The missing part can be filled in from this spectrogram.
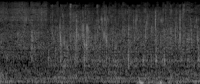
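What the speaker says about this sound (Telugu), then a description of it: "ఈ పేస్ట్ని యాడ్ చేసినాక హైలో మాత్రం ఫ్రై చేసుకోకండి సిమ్లో పెట్టుకొని ఫ్రై చేసుకోండి" Masala paste with bitter gourd fries in a pan, giving a soft, steady sizzle with light crackling, quiet and close, with no talk.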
